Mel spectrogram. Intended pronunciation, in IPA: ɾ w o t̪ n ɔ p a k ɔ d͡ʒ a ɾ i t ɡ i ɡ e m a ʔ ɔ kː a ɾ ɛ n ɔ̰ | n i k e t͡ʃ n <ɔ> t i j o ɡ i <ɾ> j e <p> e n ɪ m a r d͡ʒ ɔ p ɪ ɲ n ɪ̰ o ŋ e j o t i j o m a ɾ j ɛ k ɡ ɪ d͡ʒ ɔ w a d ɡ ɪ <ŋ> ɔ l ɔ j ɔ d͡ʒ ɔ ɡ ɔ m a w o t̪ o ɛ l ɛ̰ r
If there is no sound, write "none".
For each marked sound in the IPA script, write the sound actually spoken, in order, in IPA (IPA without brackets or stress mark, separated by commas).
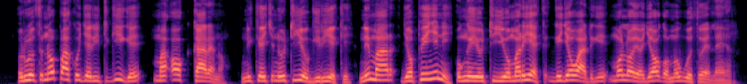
o, ɾ, k, m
